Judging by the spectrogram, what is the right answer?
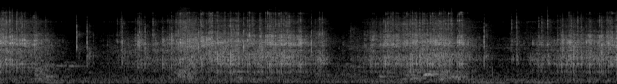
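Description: Small electric motor and plastic gearbox of a toy radio-controlled airplane whirring with a ratcheting rattle as it drives on its wheels across a concrete floor. It runs in spurts, stopping briefly three times.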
